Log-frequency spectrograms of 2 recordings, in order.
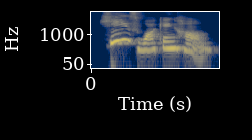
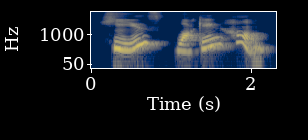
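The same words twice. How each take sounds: First: The sentence is spoken at normal speed. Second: The sentence is spoken slowly. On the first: "The second time I will say it at a normal speed, like a native speaker" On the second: "The first time I will say it slowly"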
